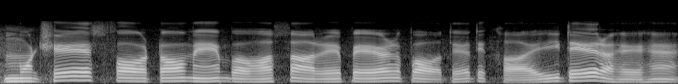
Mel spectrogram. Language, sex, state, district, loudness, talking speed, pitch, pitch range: Hindi, male, Madhya Pradesh, Umaria, -15 LUFS, 105 wpm, 140 Hz, 125-150 Hz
